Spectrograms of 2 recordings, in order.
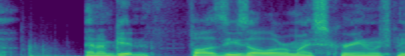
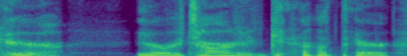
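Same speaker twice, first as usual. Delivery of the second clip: rough, creaky, rasping, blunt voice; 4 semitones higher than usual. Retelling how a wrestler got his gimmick: imitating Vince McMahon. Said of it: "and he's like".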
